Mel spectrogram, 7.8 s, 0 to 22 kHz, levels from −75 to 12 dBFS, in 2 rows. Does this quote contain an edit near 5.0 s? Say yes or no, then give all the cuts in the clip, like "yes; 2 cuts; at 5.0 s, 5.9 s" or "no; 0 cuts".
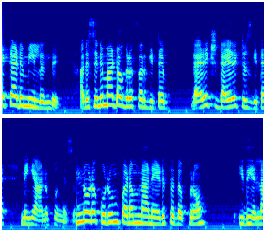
yes; 1 cut; at 5.0 s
